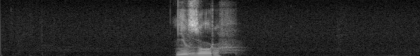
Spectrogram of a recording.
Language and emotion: Russian, neutral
